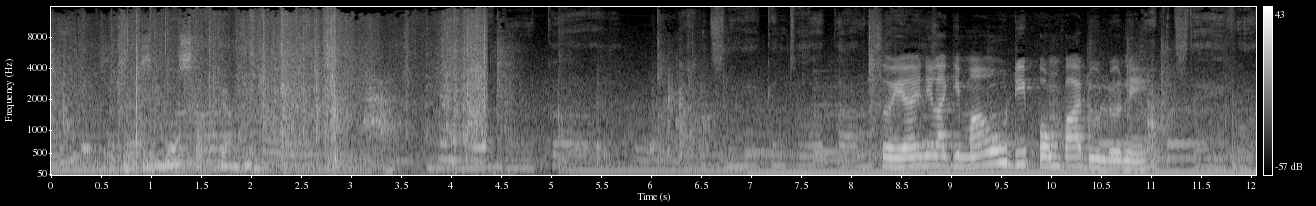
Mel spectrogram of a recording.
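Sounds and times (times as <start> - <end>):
plastic wrapping crinkling: 0.0 - 5.4
background music with bass line: 0.0 - 12.0.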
